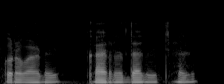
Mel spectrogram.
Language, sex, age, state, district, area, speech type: Malayalam, male, 18-30, Kerala, Kozhikode, rural, spontaneous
